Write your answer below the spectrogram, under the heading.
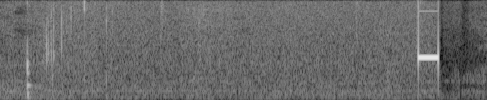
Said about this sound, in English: Sorry I missed your call, but leave a short, detailed message after the beep and I'll get back to you as soon as I can.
